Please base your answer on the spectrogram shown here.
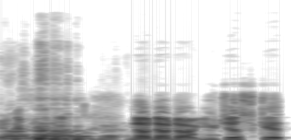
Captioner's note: laughs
